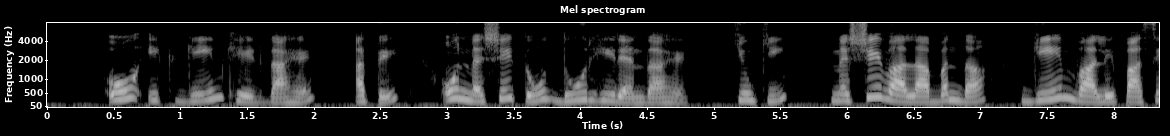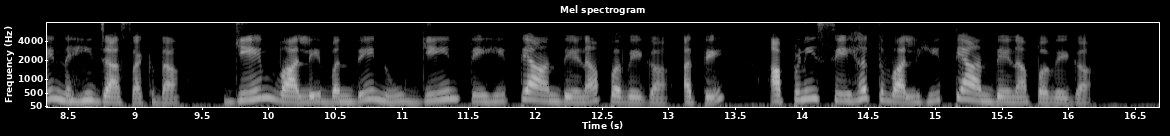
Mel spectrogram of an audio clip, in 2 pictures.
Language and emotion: Punjabi, neutral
